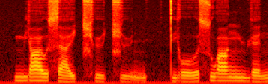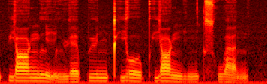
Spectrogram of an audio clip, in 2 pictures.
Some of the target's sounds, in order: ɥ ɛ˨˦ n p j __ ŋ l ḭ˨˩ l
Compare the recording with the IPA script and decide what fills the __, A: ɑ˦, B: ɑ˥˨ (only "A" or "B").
A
